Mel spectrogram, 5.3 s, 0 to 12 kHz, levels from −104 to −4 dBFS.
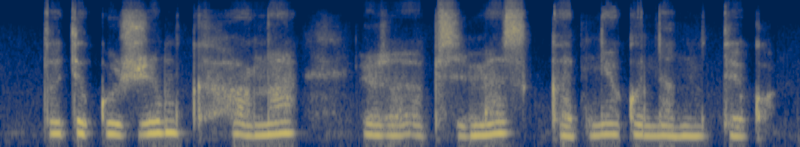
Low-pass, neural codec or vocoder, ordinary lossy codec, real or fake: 10.8 kHz; codec, 44.1 kHz, 7.8 kbps, Pupu-Codec; Opus, 16 kbps; fake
